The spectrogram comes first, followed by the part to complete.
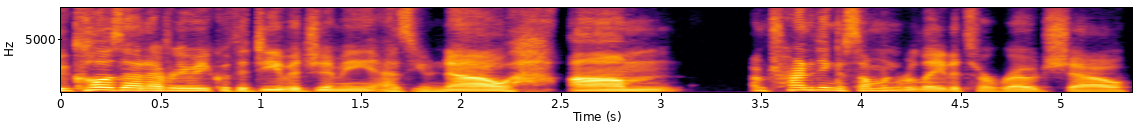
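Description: Speaking at a very fast pace, a man with a fairly high pitch uses lively intonation and a bright, sharp tone. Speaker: podcast host. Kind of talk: casual chat; reading aloud. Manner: loud.

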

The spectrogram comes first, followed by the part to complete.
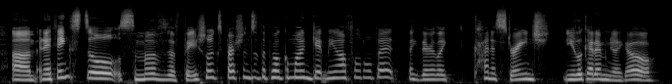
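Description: In a very clean recording with a silent background, a woman speaks with a high pitch at a very fast pace. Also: ordinary pitch variation, hardly any pauses. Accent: American. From Texas. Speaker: video game journalist. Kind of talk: casual chat.

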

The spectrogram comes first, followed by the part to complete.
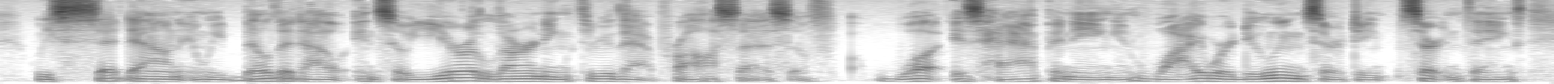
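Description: A man's very deep, low voice with a dark, mellow tone and an Upper Midwest accent, at a moderate pace with ordinary pitch variation and hardly any pauses. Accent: Upper Midwest American. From Michigan, Grand Rapids. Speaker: businessman. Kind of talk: casual interview.

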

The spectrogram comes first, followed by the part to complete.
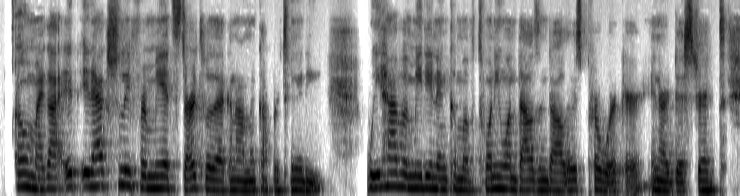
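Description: Over noticeable background noise, a woman with an American accent talks at a very fast pace, her fairly low pitch showing ordinary variation and her loudness very even. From New York City, the Bronx. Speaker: city council member. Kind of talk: political interview.

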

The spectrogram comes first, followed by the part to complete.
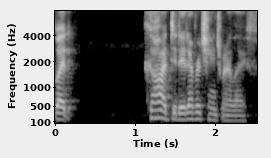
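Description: A woman's fairly low voice with a Canadian accent at a moderate pace, in a very clean recording with a silent background. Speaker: musician and radio host. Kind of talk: casual interview.

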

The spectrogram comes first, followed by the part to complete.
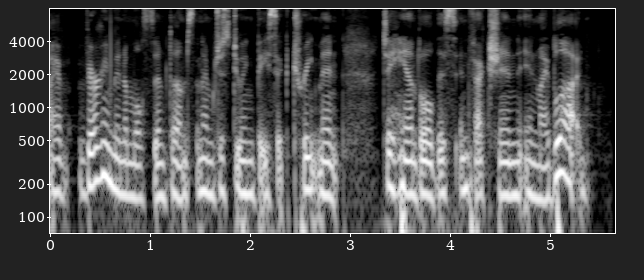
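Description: Soft-spoken, a woman with a fairly low pitch and a dark, mellow tone talks at a moderate pace with ordinary pitch variation. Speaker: podcast host and author. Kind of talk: solo monologue. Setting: home recording.

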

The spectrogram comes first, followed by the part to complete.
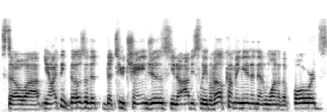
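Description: Fairly high in pitch, a man talks at a fairly quick pace with a bright, sharp tone. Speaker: soccer reporter. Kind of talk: interview. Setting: remote call. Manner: halting.

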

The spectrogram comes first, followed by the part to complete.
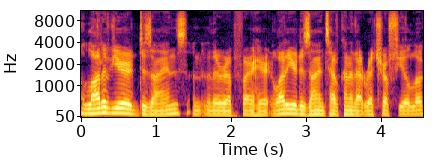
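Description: A man with a plain, everyday voice speaks at a fairly quick pace and medium pitch. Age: 40s. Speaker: podcast host, sports team CEO. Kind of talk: interview hosting. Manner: upbeat.

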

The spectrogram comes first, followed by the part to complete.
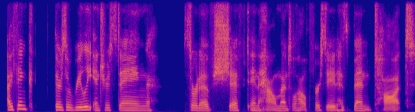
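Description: Against a quiet background, a woman with a bright, sharp tone and vocal fry speaks at a moderate pace in a fairly low pitch with ordinary pitch variation, the sound dry and close with no echo. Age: 20s. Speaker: AmeriCorps member and mental health trainer. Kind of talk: interview conversation.

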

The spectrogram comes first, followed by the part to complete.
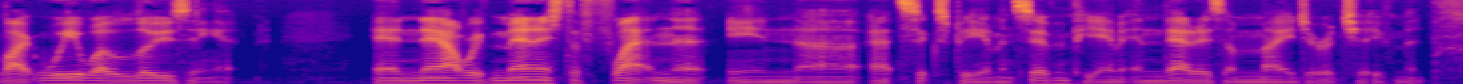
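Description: In an Australian accent, a man with a very deep, low pitch talks monotone and flat at a fairly quick pace, on a very clean recording with a silent background. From Western Australia, Perth. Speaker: news executive. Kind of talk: interview.

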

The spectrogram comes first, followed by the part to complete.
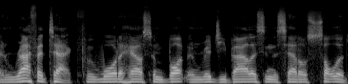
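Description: A man speaks at a very fast pace with an Australian accent. The recording is very clean, with a silent background. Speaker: racing show host. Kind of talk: racing preview chat with tipping and odds rundown. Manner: fast, rattling off prices and stats, casual banter.

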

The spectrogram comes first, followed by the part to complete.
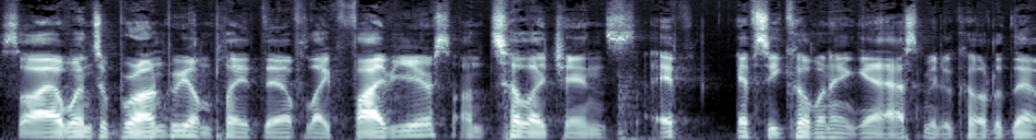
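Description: Rushing at a very fast pace, a man with a Danish accent keeps his intonation fairly even. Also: fairly low pitch for a man. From Denmark. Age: 20s. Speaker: soccer player and model. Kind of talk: casual chat.

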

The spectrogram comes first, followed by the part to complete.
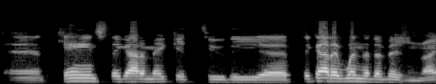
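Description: At a moderate pace, a man speaks in an ordinary speaking voice of medium pitch with fairly even intonation. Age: 30s. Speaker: sports betting podcast co-host. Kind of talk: casual chat. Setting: outdoors on a balcony.

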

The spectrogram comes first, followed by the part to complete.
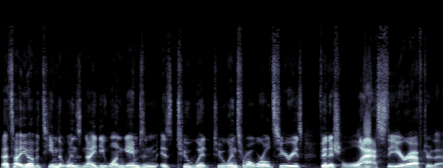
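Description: A man talks in an animated tone at a high pitch. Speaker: baseball writer. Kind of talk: casual sports talk. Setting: remote recording from New York. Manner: animated, worked up.

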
